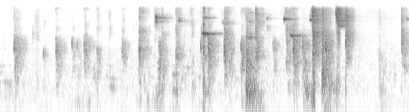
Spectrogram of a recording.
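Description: Table tennis rally: the plastic ball clicking sharply off the bats and the table, a few hits a second, quickening and growing loudest in the second half before stopping shortly before the end as the point is won.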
